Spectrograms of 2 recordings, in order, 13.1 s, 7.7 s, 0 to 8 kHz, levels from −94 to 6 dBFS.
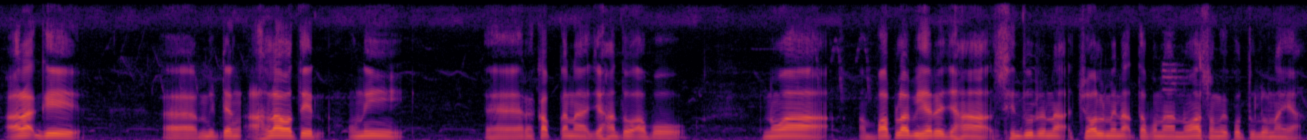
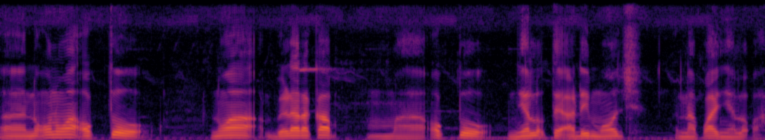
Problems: constant background noise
